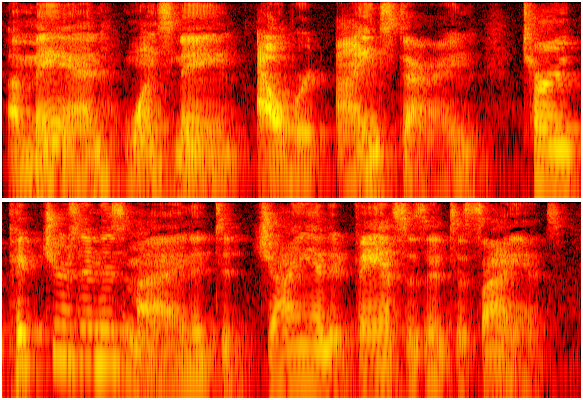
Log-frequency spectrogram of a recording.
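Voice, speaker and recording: A man reading a picture book aloud to children, gently explaining with chatty asides in a roomy, echoing recording. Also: fairly low pitch, wildly swooping pitch, slow pace. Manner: gentle, explanatory, addressing young listeners.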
